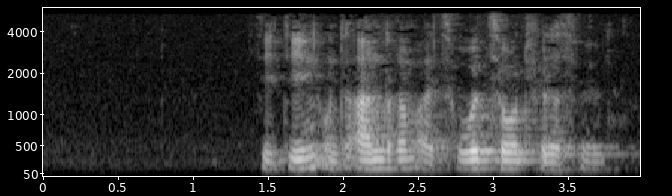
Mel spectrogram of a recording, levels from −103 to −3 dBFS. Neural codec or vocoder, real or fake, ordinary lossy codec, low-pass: none; real; MP3, 32 kbps; 5.4 kHz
